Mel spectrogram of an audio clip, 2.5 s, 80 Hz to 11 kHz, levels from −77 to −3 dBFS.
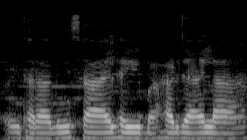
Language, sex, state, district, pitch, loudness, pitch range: Bajjika, male, Bihar, Vaishali, 130 Hz, -30 LUFS, 125-135 Hz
